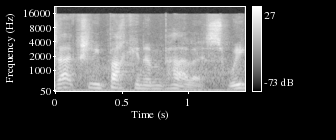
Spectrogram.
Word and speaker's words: Buckingham: Buckingham Palace you can't you don't pronounce the h or at Buckingham Palace not bucking him Buckingham Palace they've been on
